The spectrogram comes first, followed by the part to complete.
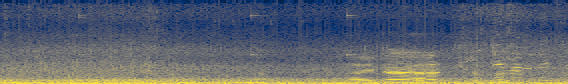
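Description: Steady low drone of a car's engine and road noise, heard from inside the cabin while driving. A faint pitched hum fades out during the first second and a half.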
